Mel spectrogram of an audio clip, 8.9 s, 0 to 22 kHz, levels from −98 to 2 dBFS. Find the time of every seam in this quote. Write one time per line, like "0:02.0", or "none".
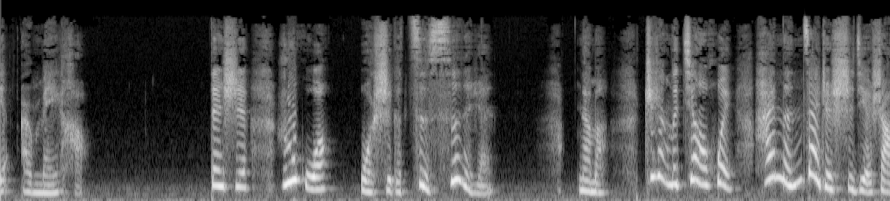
0:05.6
